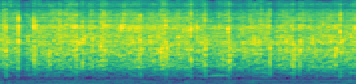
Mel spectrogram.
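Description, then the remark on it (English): Sustained audience applause sound effect, a dense steady wash of many hands clapping at once, fairly loud and continuous throughout with no voices on top. “Except that clap went on way too long.”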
